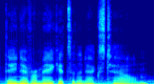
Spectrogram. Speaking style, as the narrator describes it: she said, almost sadly

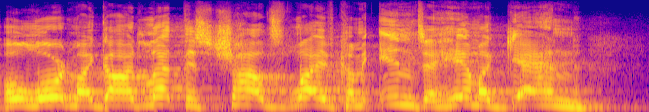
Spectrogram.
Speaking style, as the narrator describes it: cried to the Lord

